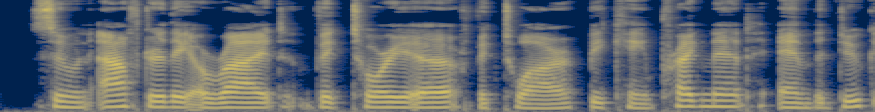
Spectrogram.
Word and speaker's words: Victoire: the Duchess of Kent whose name is also Victoria although I think she pronounced it victoire victoire who is the mother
